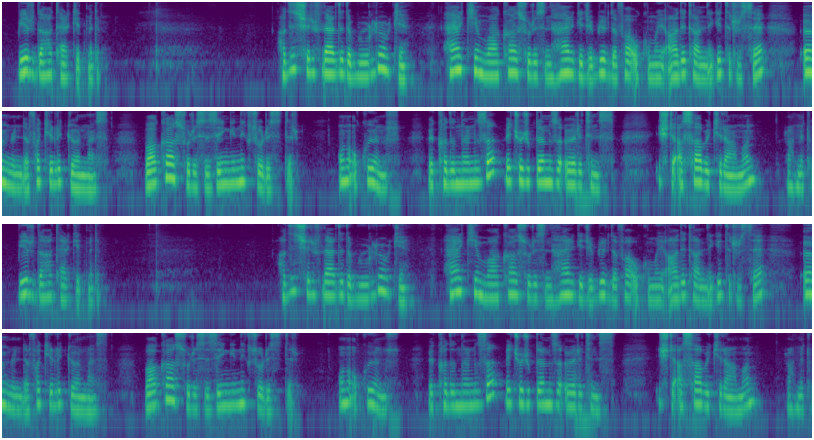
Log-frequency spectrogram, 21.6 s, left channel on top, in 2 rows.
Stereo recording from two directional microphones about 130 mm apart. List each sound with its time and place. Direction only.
0.2 s a woman's voice: 30° left (ahead or behind)
2.0 s a sound: 35° left (ahead or behind)
3.7 s speech: 35° left (ahead or behind)
15.3 s a woman's voice: 20° left (ahead or behind)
